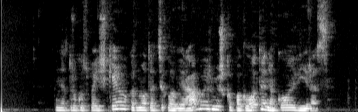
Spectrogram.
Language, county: Lithuanian, Vilnius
